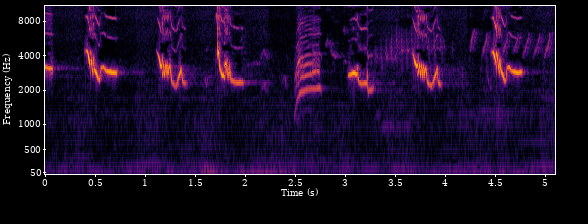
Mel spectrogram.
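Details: Caged American robin raised from a chick, singing in Mexico City in March 2020, its second year in captivity; in spring it sings all day from 5 a.m. Loud, slurred whistled phrases, about six in five seconds, with a faint low room hum.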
